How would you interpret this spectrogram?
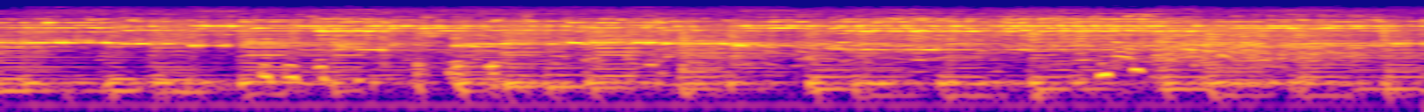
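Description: Bells ring continuously in a dense, overlapping peal, with bright metallic overtones and strikes coming every fraction of a second at a steady, moderately loud level. No voices are heard.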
